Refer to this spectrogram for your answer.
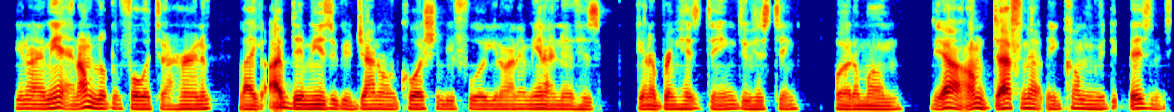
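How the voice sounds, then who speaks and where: A man with a fairly low voice speaks at a fairly quick pace in a flat monotone, with a dry, close sound, no echo, and a very clean recording over a silent background. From Bermuda. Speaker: singer. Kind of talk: interview.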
